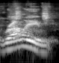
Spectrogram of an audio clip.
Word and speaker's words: Raleigh: sweet and you know raleigh rhymes with mahali and holly which is kind of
